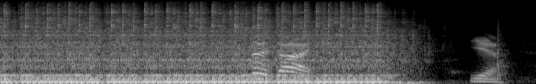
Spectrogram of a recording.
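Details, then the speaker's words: Vintage British single-cylinder motorcycle that the client couldn't start, now started; uneven, hunting thump that dies when the throttle closes and won't idle; needs carburettor pilot jet cleaning and idle adjustment. "it won't idle let's start it again just see if I'm warming up long enough to let it idle doesn't sound good sounds uneven"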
